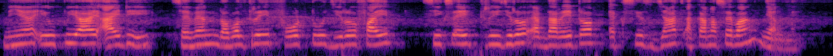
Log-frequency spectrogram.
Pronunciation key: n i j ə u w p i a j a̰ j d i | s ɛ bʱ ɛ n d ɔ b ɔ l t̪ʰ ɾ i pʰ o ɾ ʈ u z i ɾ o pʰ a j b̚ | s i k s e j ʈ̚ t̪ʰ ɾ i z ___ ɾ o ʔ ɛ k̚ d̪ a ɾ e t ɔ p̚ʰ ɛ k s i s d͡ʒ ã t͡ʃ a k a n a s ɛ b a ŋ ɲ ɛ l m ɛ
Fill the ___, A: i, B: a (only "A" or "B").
A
